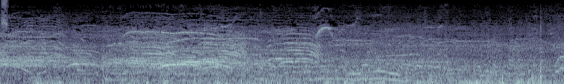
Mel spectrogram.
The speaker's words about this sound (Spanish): Ahí escuchaban ustedes cuando la gente le gritaba fuera al presidente Gustavo Petro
